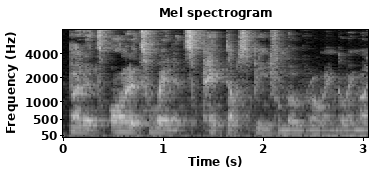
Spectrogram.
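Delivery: ordinary talk, nothing marked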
